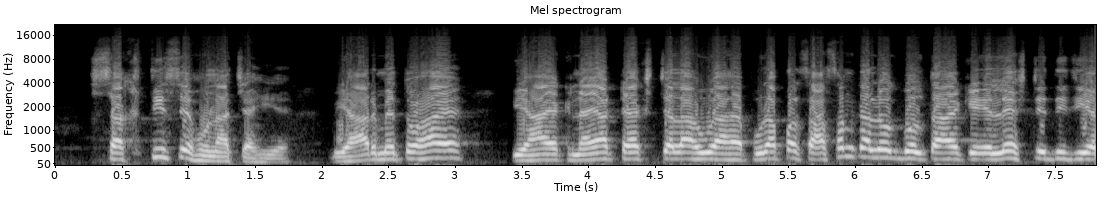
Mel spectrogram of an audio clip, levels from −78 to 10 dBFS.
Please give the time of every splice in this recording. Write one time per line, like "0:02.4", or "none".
0:02.0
